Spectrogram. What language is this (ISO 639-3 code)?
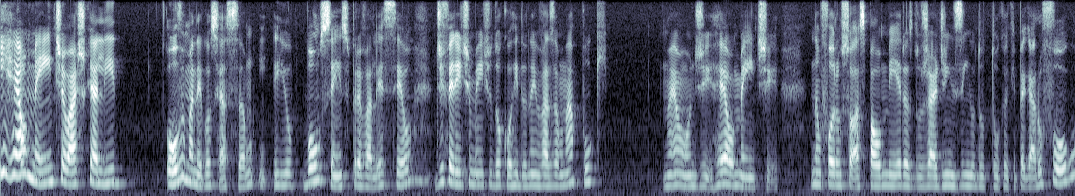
por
